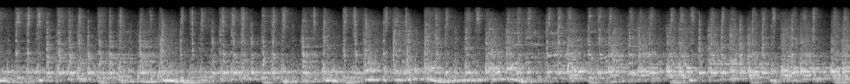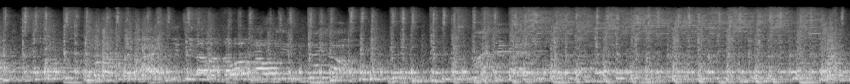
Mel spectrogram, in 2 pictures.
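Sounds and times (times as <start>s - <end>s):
fast busy percussion: 0.0s - 17.0s
pulsing bass line: 9.2s - 17.0s.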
